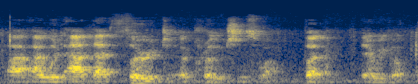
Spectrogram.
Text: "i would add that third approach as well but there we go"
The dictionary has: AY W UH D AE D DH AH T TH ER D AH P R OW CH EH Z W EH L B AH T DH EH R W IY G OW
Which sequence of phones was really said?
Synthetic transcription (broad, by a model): AY W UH D AE D DH AH T TH ER D AH P R OW CH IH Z W EH L B AH T DH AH R W IY G OW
